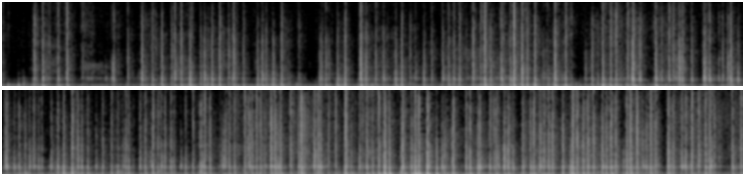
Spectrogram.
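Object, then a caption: Scale-textured plastic fabric. Long fingernails scratch and tap on a flexible piece of shiny light-blue fabric with a plastic-like scale texture, held in the hands. A dense, steady stream of crisp clicks and crinkly scratching runs throughout, with a faint low rumble underneath.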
